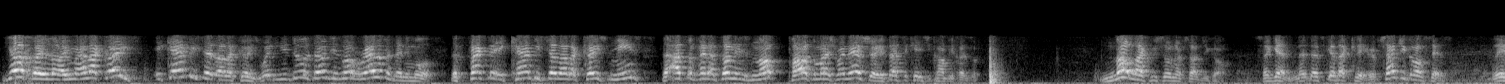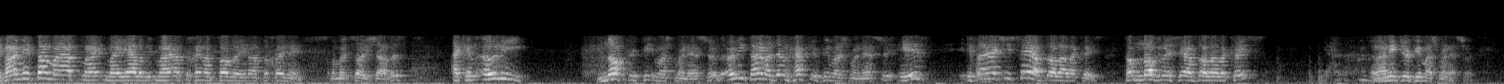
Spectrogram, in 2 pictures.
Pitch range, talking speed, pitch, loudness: 185-275 Hz, 195 wpm, 225 Hz, -18 LUFS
